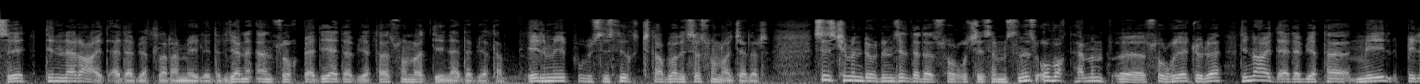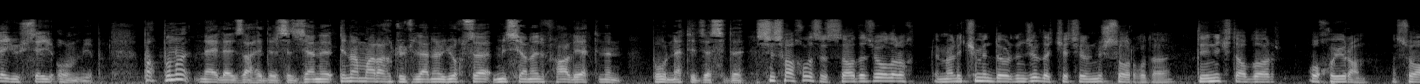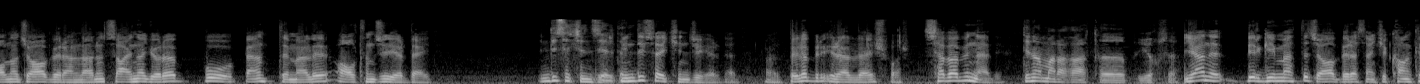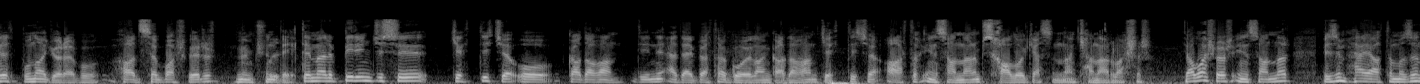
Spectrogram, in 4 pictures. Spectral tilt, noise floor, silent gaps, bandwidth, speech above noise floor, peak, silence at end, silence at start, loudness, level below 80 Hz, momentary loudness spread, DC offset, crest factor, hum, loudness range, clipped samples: -5.5 dB/octave; -49 dBFS; none; 8.8 kHz; 25 dB; -10 dBFS; 0 s; 0 s; -24 LUFS; -44 dBFS; 7 LU; under 0.1%; 14 dB; none; 2 LU; under 0.1%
